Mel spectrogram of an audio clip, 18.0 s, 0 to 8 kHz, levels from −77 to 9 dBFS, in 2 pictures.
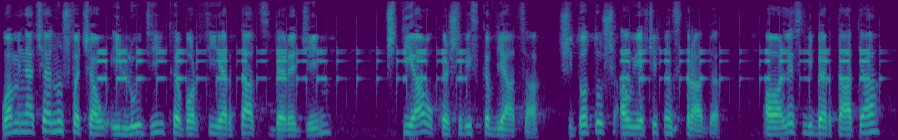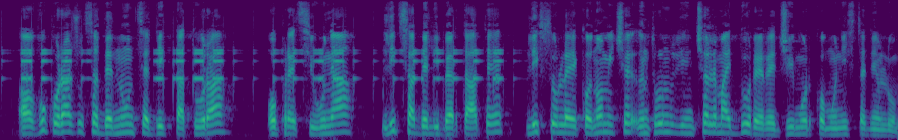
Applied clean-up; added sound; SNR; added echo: neural mask model RNNoise.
